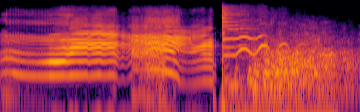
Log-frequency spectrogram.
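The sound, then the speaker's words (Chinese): A baby-crying ringtone plays from a phone in a toilet: loud, high, drawn-out infant wails, a sudden brief cut, then warbling, wavering cries that slide toward giggly, laugh-like sounds. No talking over it. “他手机就响了，婴儿的啼哭声从手机里传了出来。”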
